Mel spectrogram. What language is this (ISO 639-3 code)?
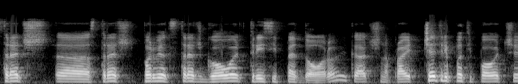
bul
